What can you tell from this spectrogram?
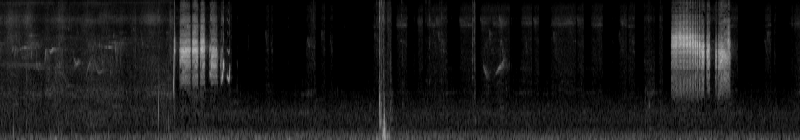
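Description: Common iora calling: two loud bursts of a rapid trilled chatter, each about a second long and about ten seconds apart, with faint chirps between. A single dull thump comes about midway.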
